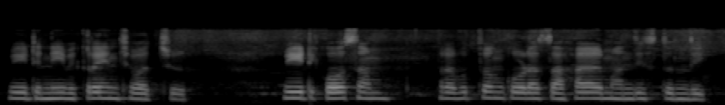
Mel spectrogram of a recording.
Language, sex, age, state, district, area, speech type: Telugu, female, 45-60, Andhra Pradesh, Guntur, rural, spontaneous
